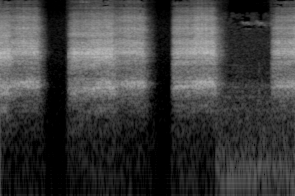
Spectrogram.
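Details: Harris's hawk uttering three long, grating, hoarse screeches in close succession, with a brief high thin note in the short gap.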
